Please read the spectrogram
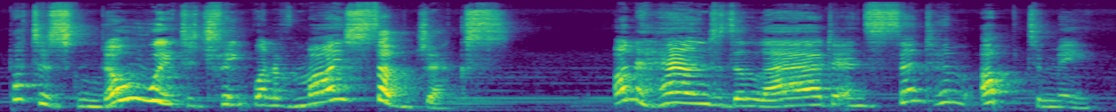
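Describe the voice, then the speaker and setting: A woman's voice: high voice, big pitch swings, unhurried, soft background music, voice pushed up, poor audio. A woman voicing a confident, boyish young prince in a storybook, with formal and emphatic speech. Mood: commanding.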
